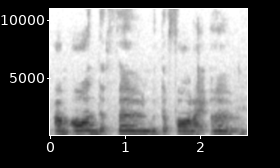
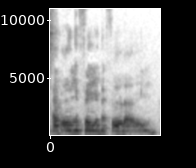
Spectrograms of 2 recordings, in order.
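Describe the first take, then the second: First: The vowels in phone and fawn sound different. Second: The vowels in phone and fawn sound the same.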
